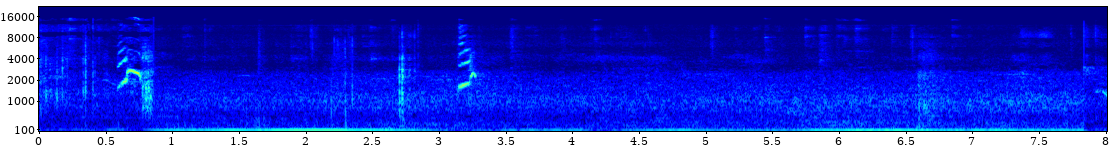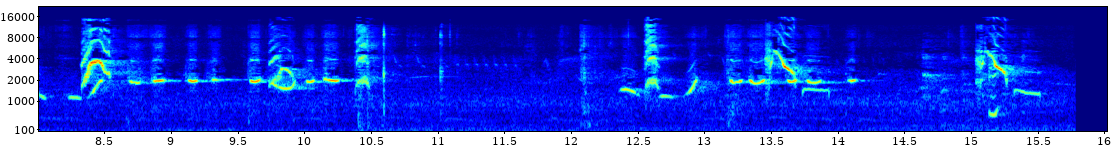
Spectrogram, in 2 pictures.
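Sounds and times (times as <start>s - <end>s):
cockatiel whistling: 7.9s - 10.6s, 12.4s - 14.2s.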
